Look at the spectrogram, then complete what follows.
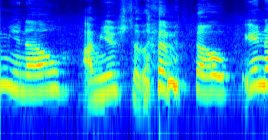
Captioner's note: laughs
